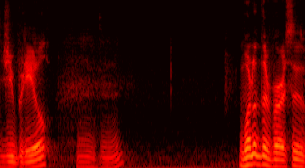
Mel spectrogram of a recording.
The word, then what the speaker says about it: Jibril: So when he received his revelation from the angel Gabriel, also a character in the Bible, in Arabic it would be pronounced Jibril.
